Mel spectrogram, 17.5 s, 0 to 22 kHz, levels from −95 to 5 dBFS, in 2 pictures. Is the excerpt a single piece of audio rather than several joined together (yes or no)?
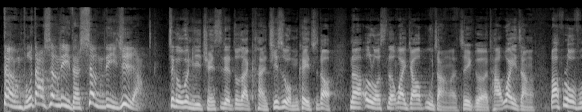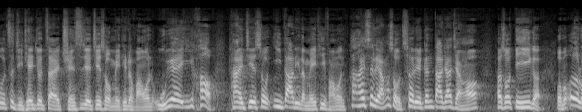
no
